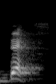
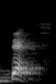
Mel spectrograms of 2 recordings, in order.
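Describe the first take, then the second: Both takes have the same delivery.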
